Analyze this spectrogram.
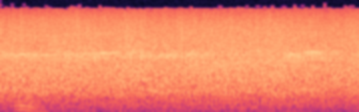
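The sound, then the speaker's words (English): Sustained applause from a crowd, a dense, steady wash of many hands clapping at once that stays loud and even throughout, with a brief murmur of voice near the start. “Damn, that's a long clap for advice, huh?”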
